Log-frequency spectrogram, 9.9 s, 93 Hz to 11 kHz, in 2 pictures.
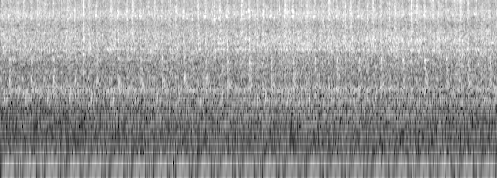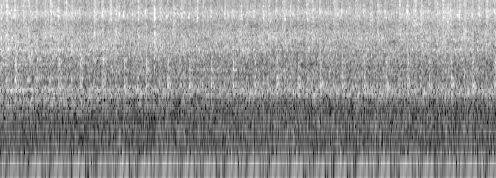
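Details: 2005 Chevrolet Z71 with L33 V8 block rebuilt less than 20,000 miles ago, at operating temperature: steady low idle rumble with a regular knock about two to three per second; knocks only when warm.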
